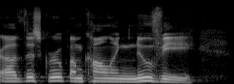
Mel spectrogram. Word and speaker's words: nuV: this group I'm calling nvie rhymes with groovy and uh if you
